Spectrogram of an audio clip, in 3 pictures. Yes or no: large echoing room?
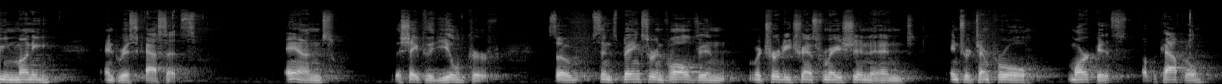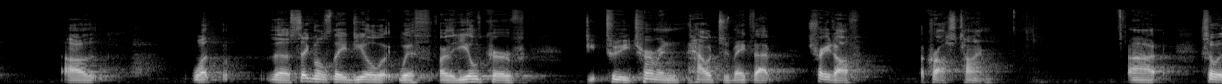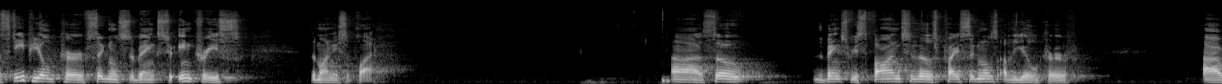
yes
